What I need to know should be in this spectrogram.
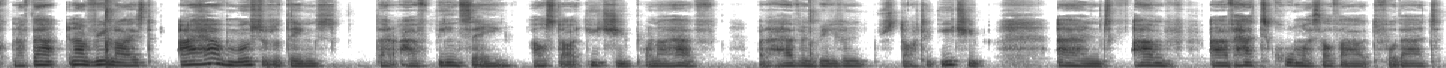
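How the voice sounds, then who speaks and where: A young woman talks through a casual vlog introduction, rambling and full of fillers. Her voice sits very low for a woman and has a husky, slightly breathy edge. She sounds relaxed and unpolished, like she is talking straight to her viewers. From Zimbabwe, raised in South Africa. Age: 20s. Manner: chatty, rambling, laughs often, lots of fillers. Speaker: vlogger.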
